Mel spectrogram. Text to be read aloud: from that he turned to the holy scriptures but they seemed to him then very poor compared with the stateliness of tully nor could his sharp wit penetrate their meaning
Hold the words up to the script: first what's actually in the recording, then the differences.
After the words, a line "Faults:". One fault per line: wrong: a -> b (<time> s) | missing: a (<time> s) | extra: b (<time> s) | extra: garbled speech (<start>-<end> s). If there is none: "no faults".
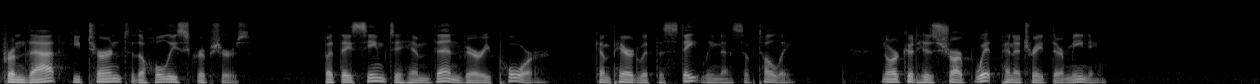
from that he turned to the holy scriptures but they seemed to him then very poor compared with the stateliness of tully nor could his sharp wit penetrate their meaning
Faults:
no faults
